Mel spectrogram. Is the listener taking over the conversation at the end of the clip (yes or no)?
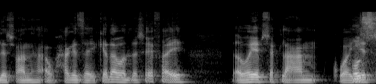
no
